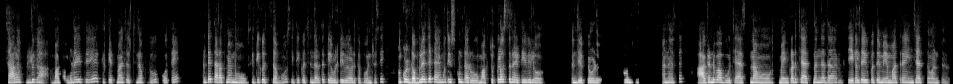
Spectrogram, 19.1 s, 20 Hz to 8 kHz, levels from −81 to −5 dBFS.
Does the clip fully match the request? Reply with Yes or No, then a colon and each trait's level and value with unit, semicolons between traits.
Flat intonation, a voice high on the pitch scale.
Yes: narrow, 1.8 semitones; high, 205 Hz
